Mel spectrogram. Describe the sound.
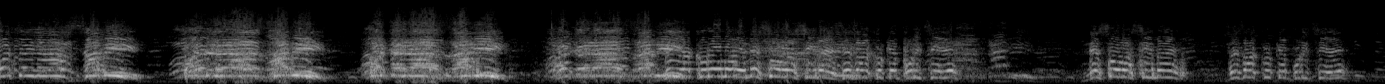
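Hundreds of protesters, mostly Roma and human rights activists, gather in the town of Teplice, Czech Republic, against police brutality and racial inequality. They chant and shout in loud, repeated bursts of many voices, each phrase separated by brief pauses, building a steady rhythmic rally cry throughout.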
